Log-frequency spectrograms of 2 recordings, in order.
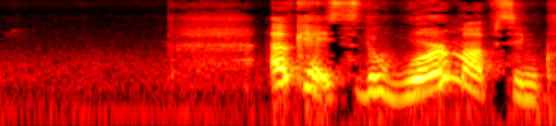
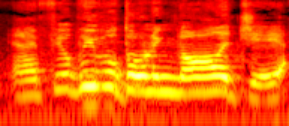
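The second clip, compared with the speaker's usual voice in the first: ordinary talk, nothing marked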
